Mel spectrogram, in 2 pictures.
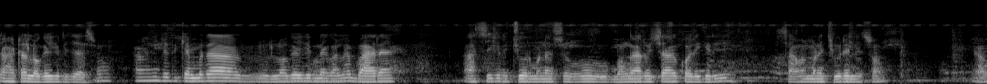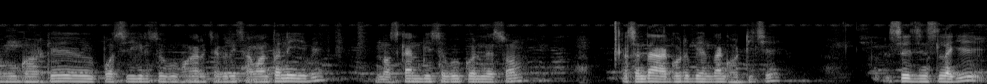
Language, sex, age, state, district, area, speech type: Odia, male, 45-60, Odisha, Bargarh, urban, spontaneous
